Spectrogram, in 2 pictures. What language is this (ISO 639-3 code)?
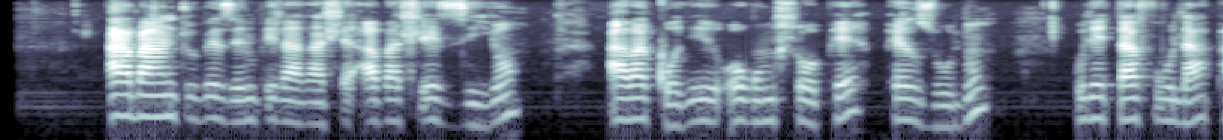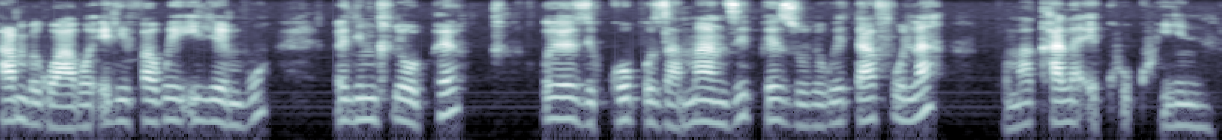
nde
